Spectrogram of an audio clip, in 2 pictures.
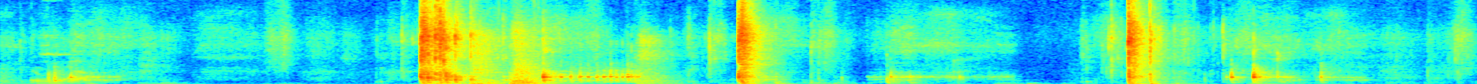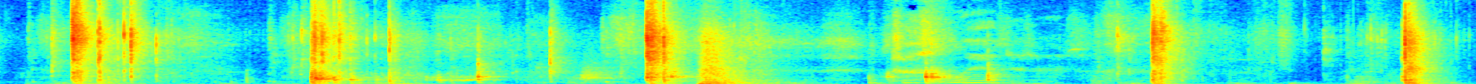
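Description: A part-filled plastic water bottle flipped over and over, thudding down on a wooden table and knocking against a plastic cup: about eight sharp impacts a few seconds apart, each followed by a brief clatter.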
